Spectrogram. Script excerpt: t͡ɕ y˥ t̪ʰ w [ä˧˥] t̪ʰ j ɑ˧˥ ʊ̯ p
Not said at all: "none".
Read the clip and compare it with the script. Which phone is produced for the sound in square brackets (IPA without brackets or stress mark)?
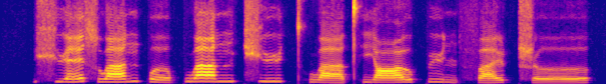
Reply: ä˨˩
